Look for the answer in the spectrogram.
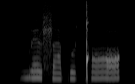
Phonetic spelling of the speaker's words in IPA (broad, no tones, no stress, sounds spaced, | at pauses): b ɛ ʂ a p u ǃ ɔ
